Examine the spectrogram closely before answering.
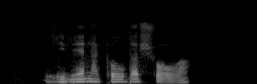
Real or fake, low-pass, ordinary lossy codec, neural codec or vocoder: fake; 7.2 kHz; AAC, 48 kbps; codec, 16 kHz in and 24 kHz out, 0.6 kbps, FireRedTTS-2 codec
